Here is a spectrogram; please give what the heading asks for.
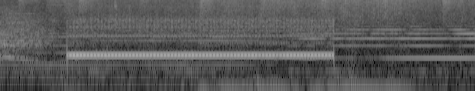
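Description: An outgoing phone call rings on the line: one steady, mid-pitched ringback tone holds for about two seconds, then cuts off, leaving a low hum with no talking.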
